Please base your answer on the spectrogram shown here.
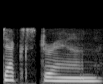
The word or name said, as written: dextran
